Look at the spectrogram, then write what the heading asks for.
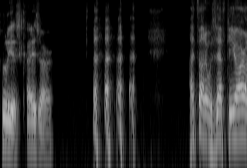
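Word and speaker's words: Julius Caesar: in your uh coins would be pronounced julus kaisar I thought it was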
